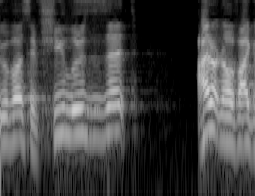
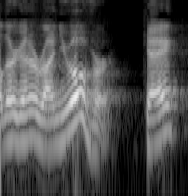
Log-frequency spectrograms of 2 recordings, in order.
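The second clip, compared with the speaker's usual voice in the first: normal talking voice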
